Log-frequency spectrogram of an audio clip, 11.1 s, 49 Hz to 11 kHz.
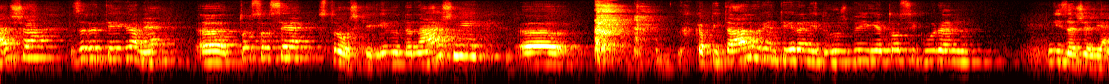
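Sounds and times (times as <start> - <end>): person coughing: 6.0 - 6.8.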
